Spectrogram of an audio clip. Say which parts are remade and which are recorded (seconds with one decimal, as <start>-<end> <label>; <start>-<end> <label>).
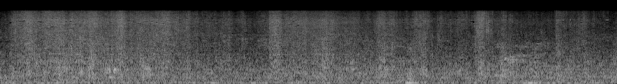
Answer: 0.0-3.0 recorded; 3.0-3.6 remade; 3.6-6.2 recorded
